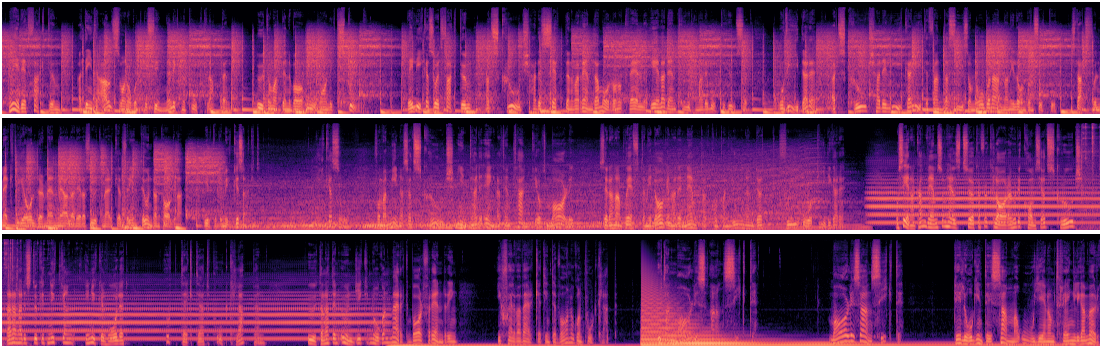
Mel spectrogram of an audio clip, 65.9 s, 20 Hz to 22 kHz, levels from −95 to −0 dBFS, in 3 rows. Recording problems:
background music; loud; throughout; as loud as the speech

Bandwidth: 17.5 kHz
